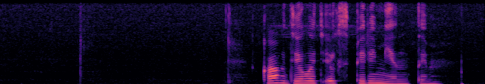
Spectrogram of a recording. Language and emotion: Russian, neutral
